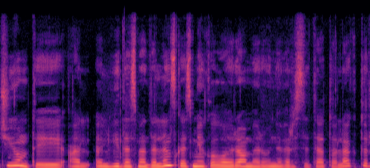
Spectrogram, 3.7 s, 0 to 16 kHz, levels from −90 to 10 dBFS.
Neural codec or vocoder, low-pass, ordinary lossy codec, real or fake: none; 14.4 kHz; AAC, 96 kbps; real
